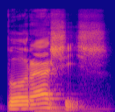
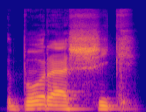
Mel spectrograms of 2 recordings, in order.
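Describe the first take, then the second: First: The word ends with an sh sound. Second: The word ends with a k sound. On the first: The speaker calls it wrong. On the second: The speaker calls it right.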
